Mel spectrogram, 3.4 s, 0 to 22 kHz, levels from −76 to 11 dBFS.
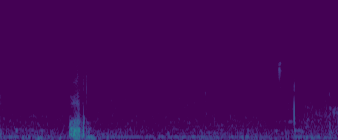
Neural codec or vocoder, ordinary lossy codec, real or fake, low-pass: codec, 16 kHz, 2 kbps, X-Codec, HuBERT features, trained on balanced general audio; none; fake; 3.6 kHz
